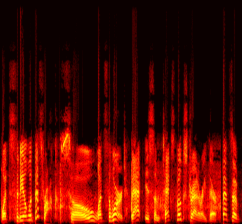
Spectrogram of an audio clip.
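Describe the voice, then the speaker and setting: Video game robot sidekick, female: very high, bright, nerdy and eager, quirky delivery. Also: sing-song, moderate pace, slight background noise, low-quality recording. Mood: curious, upbeat. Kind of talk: video game character voice lines.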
